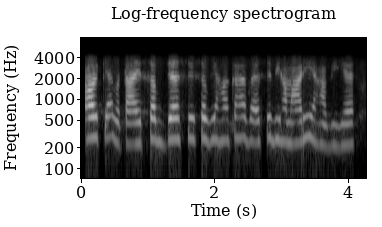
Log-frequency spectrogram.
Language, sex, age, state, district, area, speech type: Hindi, female, 18-30, Bihar, Samastipur, rural, conversation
